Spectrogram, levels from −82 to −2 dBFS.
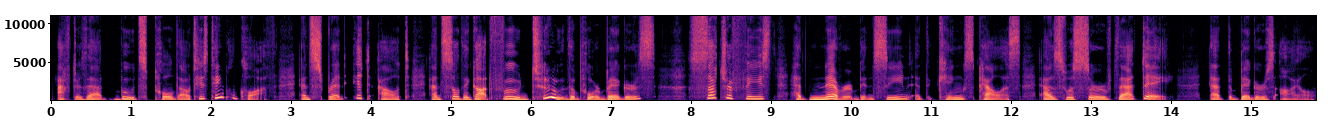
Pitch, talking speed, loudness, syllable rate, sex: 220 Hz, 155 wpm, -20 LUFS, 4.0 syllables/s, female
